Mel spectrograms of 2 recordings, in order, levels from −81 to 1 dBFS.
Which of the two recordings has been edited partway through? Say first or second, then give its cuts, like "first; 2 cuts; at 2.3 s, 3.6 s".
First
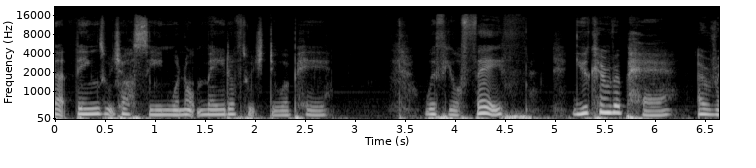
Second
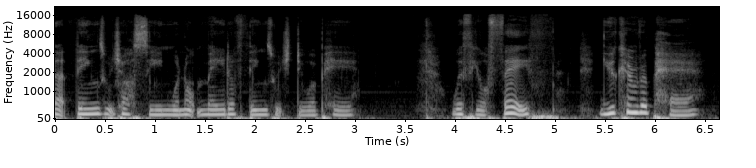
first; 1 cut; at 1.9 s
